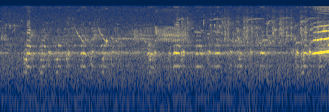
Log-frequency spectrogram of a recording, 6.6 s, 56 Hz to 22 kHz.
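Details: A bald eagle at the Decorah North nest on 4/4/24 sounds the alarm as an intruder flies over and her mate chases it away. She gives high, thin chittering and piping notes that grow louder and sharper, over a steady hum and faint chirps.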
